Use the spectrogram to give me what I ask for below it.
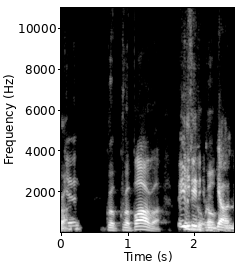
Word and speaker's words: Grabara: Kirkland was good, and we had is it Grabera? How do you pronounce his name again? Grabara.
